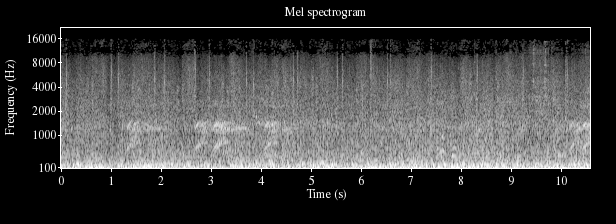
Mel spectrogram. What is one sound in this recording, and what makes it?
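Explosions crack and burst among the ships.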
